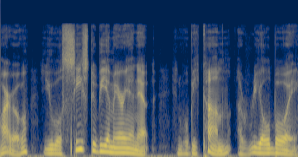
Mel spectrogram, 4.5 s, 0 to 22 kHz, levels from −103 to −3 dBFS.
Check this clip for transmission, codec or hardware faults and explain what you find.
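One hardware fault is present in the speech: a single loud pop from 1.06 to 1.08 s. A sudden voltage step or pulse, likely from a plug, switch, static discharge or driver glitch, entered the signal chain and was shaped by the following circuitry. It is heard as one sharp pop, peaking a few dB above the speech, which continues underneath.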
